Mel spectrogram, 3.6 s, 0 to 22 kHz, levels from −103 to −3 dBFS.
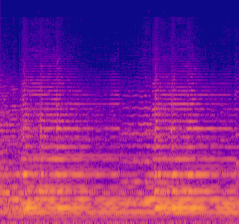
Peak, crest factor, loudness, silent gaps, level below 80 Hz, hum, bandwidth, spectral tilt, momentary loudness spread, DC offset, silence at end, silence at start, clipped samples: -16 dBFS; 16 dB; -32 LUFS; none; -56 dBFS; none; 7.8 kHz; -6.5 dB/octave; 9 LU; under 0.1%; 0 s; 0 s; under 0.1%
